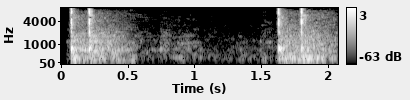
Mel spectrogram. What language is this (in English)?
Chinese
